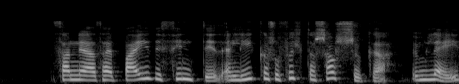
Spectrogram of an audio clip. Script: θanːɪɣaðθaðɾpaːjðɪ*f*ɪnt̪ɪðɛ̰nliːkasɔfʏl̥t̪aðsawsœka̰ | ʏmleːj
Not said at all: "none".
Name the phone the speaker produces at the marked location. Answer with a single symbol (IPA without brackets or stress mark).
f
